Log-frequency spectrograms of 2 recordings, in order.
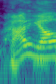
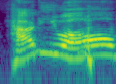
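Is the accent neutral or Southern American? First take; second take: Southern American; neutral. First: It is said in a Southern American accent. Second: It is read in a plain northern accent.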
